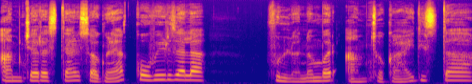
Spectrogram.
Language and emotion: Goan Konkani, fearful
